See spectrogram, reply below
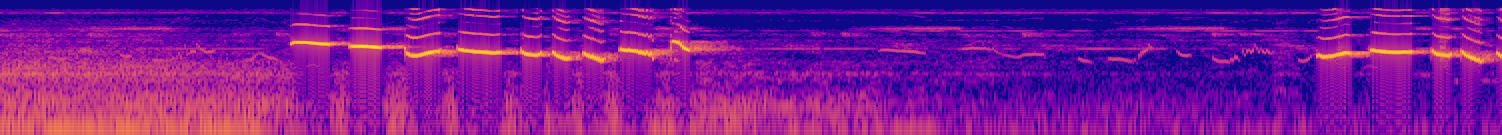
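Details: Morning song of an oriental magpie-robin, meant to help stressed birds recover. A low hum opens, then come rapid pulsed whistles sliding and warbling downward, a long pause, and a fresh burst of whistled notes at the end.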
